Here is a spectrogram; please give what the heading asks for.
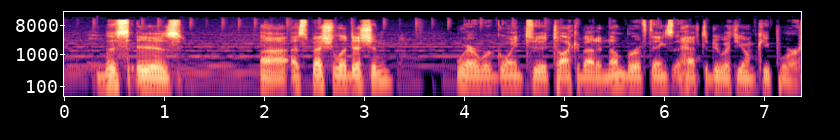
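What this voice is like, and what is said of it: Hoarse, partly lost voice. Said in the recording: “your host has lost his voice ... I am a bit hoarse today ... hoping my voice would come back, and it has come back a little bit, but not completely”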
